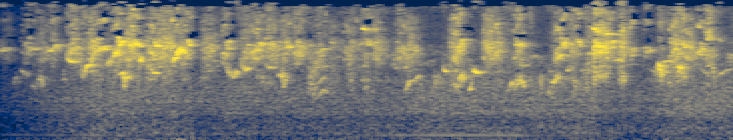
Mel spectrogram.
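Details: Breeding pair of pine grosbeaks giving a dense run of short chirped notes, high and bright, overlapping almost continuously through the recording, with a steady low hum underneath.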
